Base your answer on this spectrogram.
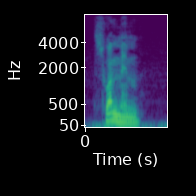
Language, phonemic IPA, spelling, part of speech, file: French, /swa.mɛm/, soi-même, pronoun, Fr-soi-même.ogg
- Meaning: oneself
